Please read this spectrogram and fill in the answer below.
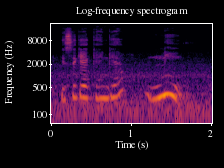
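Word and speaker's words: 二: इसका रीडिंग क्या है इसे क्या कहेंगे हम नी नी ओके इी है ना इची नी ओके हां अब ये है कि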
